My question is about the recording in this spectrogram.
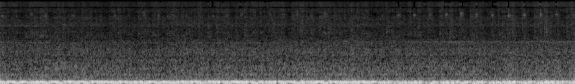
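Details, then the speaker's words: Rebuilt 1990 Mopar 318 small-block V8 from a D150 truck (Comp special-grind cam, Air Gap Magnum intake, new Rock Auto parts), first run, warm at about 175°F, 15° initial and 33° total timing; smooth, even low rumble like a sewing machine, no misses, knocks or ticking. "Smooth as butter. Well, we're up to temp, like 175-ish. It just sets and runs like a little sewing machine here."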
